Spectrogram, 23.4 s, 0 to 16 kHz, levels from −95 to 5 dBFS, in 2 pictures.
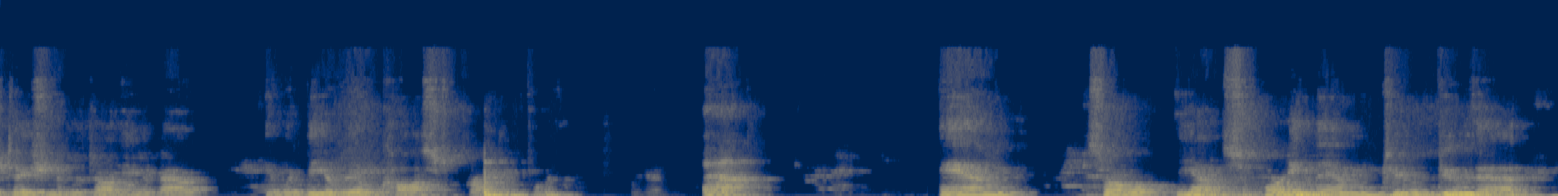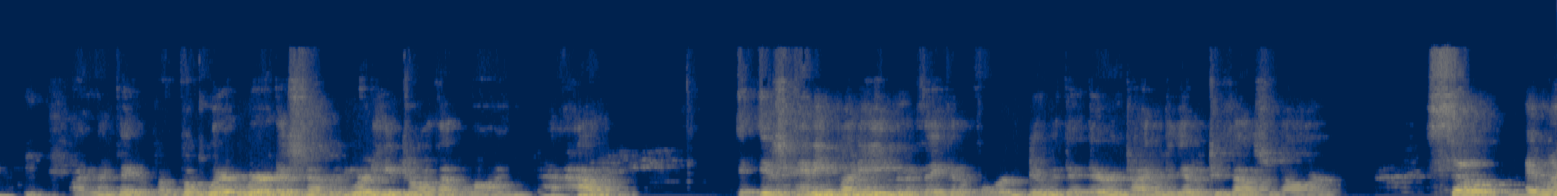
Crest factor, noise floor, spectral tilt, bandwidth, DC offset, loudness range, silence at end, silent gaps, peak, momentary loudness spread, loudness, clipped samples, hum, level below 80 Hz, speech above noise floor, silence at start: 18 dB; -76 dBFS; -8 dB/octave; 12.5 kHz; under 0.1%; 6 LU; 0 s; none; -10 dBFS; 15 LU; -27 LUFS; under 0.1%; none; -46 dBFS; 50 dB; 0 s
